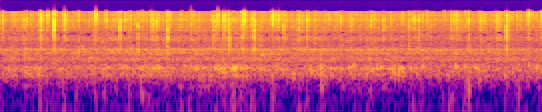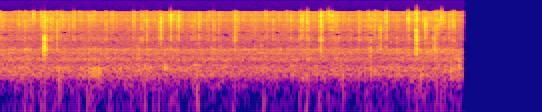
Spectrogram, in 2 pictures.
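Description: Underwater reef ambience: a faint steady hiss with many scattered sharp clicks and crackles throughout.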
